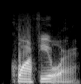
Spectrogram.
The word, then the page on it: coiffure: American English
